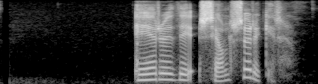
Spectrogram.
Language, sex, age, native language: Icelandic, female, 40-49, Icelandic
